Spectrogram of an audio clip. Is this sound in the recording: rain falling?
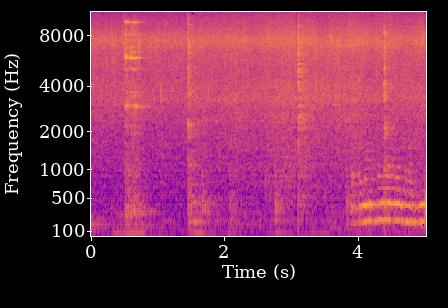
no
